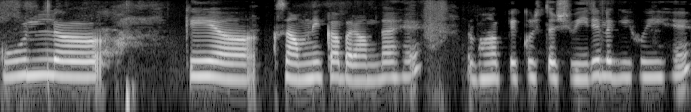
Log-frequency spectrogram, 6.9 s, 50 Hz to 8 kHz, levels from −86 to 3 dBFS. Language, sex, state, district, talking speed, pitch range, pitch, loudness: Hindi, female, Goa, North and South Goa, 120 wpm, 230-255 Hz, 245 Hz, -17 LUFS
